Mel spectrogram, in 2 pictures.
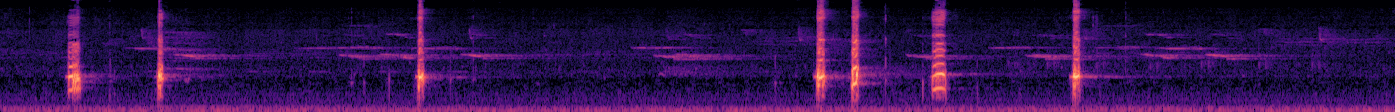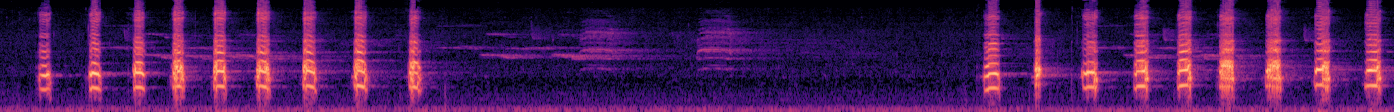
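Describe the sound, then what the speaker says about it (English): A wild turkey gobbles repeatedly in a spring forest, loud rattling bursts in clusters with quiet gaps between, clear and fairly close, no talking. "it's a daggum gobbling turkey"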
